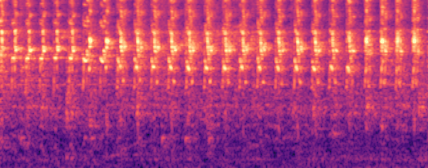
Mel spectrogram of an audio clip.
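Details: Captive orange-bellied leafbird that turned into a vigorous singer after losing her mate: a fast, even run of sharp, high, tinkling chirps, nearly three per second, pulsing without break in a small room.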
